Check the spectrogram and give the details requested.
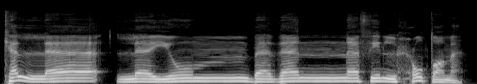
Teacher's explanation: Like in this example, you read كَلَّا لَيُنبَذَنَّ فِي الْحُطَمَةِ. So the noon and ba, they will be assimilated together and you will pronounce them as meme.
